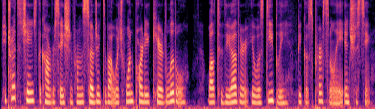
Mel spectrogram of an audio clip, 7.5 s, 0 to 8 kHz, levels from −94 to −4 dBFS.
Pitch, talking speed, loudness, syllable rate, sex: 200 Hz, 200 wpm, -18 LUFS, 6.7 syllables/s, female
